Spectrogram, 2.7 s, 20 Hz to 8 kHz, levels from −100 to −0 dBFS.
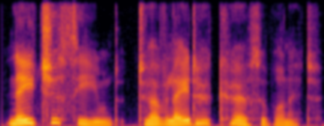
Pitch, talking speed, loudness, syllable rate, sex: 195 Hz, 200 wpm, -19 LUFS, 5.7 syllables/s, female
